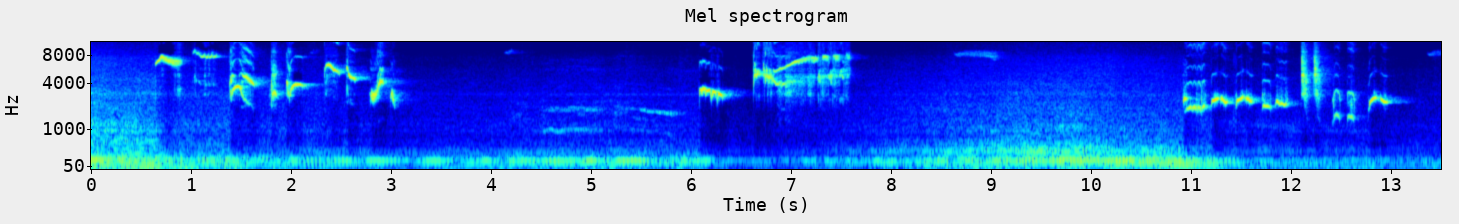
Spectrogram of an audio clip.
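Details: Lure song of the orange-headed thrush (anis merah) for prompting a male into ngeplong singing, North Bali: scattered phrases of high, twisting whistles and chirps come in three separate bursts, with faint softer notes and constant low hum between.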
